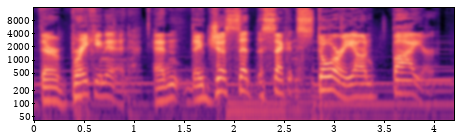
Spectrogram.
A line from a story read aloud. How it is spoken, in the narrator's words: Lucas bellows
